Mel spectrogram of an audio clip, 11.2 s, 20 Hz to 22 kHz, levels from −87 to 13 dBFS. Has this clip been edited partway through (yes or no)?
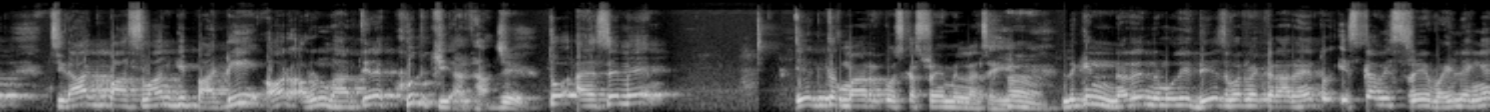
yes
